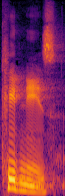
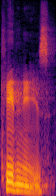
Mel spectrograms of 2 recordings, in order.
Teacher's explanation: Les reins, kidneys, accent tonique sur la first part, première syllabe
